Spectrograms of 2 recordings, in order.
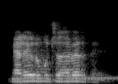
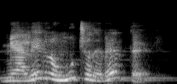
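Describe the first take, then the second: First: The tone is flat and unenthusiastic. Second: The tone is warm and enthusiastic. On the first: The tone betrays that the speaker is not really glad. The speaker calls it wrong. "No es decir a alguien" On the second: The speaker is truly glad to see the person. The speaker calls it right. "Quiere decirle"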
